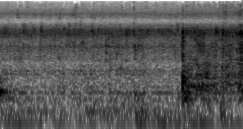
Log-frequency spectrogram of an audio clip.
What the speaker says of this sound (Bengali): আবার এগুলো নেড়ে নেব। ভালোভাবে মশলা ভাজা হয়ে যাবে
